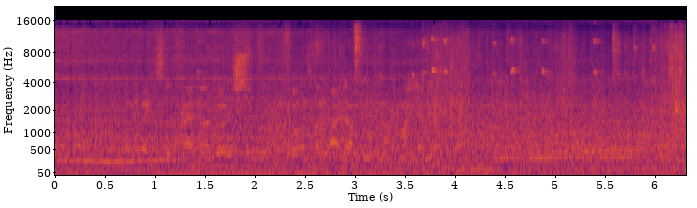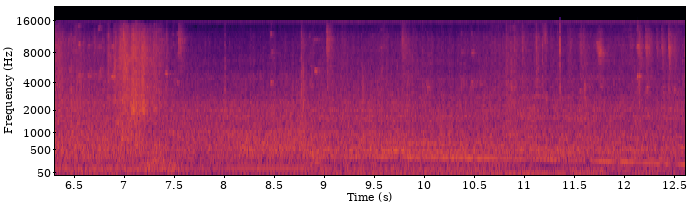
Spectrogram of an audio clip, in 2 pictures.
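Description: A bus engine hums with a whine that rises and falls.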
